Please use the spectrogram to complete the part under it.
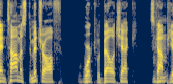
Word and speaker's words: Dimitroff: I've always thought his name was pronounced Dimitroff. – Okay. – And I was like throwing the I in there.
